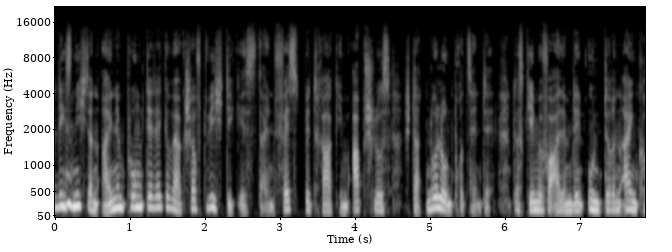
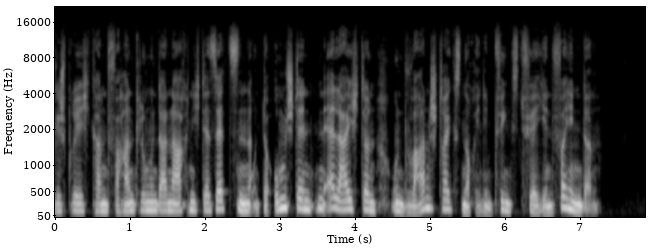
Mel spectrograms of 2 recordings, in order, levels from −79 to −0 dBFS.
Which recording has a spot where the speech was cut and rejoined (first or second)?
second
